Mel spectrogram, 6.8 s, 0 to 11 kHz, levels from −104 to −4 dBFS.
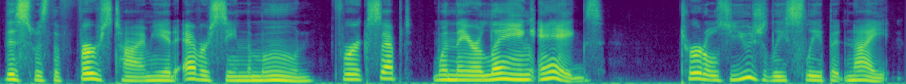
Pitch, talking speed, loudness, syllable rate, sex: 175 Hz, 205 wpm, -18 LUFS, 5.0 syllables/s, female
